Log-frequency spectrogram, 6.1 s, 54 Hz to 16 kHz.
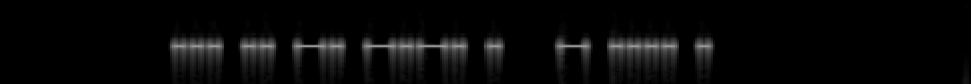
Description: Morse code, heard as a keyed tone, about 22 wpm, 700 Hz. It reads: SINCE THE
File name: Build A Phrase - 2-Word Phrases - 22wpm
